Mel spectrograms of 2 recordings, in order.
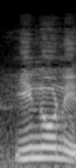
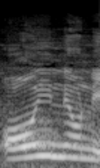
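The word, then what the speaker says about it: Oenone: ঠিক আছে তারপর হচ্ছে ইনোনি উচ্চারণ কি ইনোনি ও উচ্চারণ এখানে হবে না ইন অথবা ইনোনি দুইটা সঠিক উচ্চারণ বাট ও উচ্চারণ দিয়ে ও ইনোনি এরকম হবে না ঠিক আছে ইনোনি হ্যাঁ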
